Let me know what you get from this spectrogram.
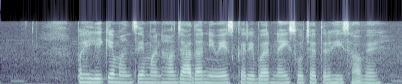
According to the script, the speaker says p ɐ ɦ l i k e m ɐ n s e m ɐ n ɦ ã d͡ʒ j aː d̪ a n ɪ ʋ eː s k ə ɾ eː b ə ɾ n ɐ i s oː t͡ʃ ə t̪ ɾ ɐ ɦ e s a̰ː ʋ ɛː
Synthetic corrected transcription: p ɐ ɦ l i k e m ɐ n s e m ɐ n ɦ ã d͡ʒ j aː d̪ a n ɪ ʋ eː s k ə ɾ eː b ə ɾ n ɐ i s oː t͡ʃ ə t̪ ɾ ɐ ɦ i s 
